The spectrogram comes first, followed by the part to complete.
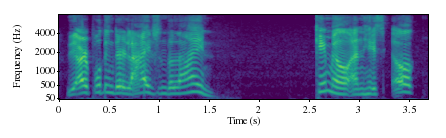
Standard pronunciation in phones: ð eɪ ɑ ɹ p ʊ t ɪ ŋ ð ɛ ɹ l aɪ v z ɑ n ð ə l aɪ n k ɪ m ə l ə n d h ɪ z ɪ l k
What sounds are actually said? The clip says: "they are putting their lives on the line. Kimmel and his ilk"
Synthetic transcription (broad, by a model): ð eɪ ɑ ɹ p ʊ t ɪ ŋ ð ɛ ɹ l aɪ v s ɑ n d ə l aɪ n k ɪ m ə l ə n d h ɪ s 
